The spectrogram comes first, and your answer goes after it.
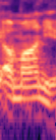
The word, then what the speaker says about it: Amani: So I say Amani. Is that how you pronounce it? That is exactly how you pronounce it. Oh, Amani wow.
